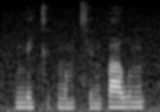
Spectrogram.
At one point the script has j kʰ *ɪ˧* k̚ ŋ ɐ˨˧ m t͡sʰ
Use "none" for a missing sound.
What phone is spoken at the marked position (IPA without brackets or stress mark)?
ɪ˨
